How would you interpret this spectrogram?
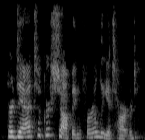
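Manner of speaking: plain reading voice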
